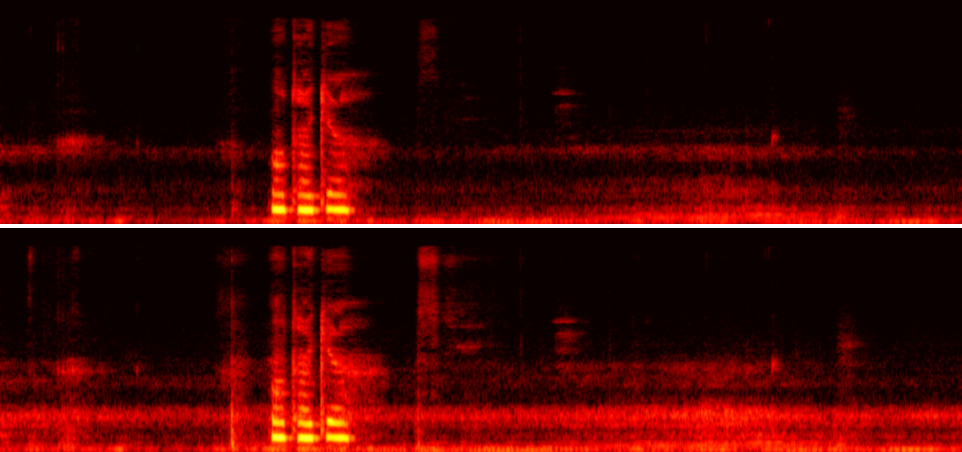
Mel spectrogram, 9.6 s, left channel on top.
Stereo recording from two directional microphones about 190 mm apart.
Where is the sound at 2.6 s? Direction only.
20° left (ahead or behind).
